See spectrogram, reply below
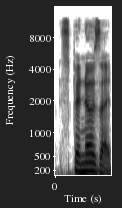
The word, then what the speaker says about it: Spinoza: That this supports the statement of the Dutch philosopher Baruch Spinoza, did I say that right?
